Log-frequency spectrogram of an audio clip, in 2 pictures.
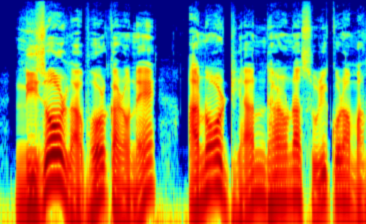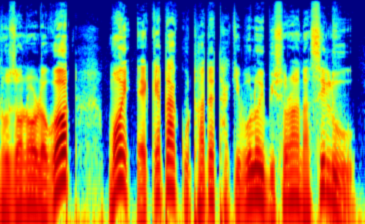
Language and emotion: Assamese, disgusted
